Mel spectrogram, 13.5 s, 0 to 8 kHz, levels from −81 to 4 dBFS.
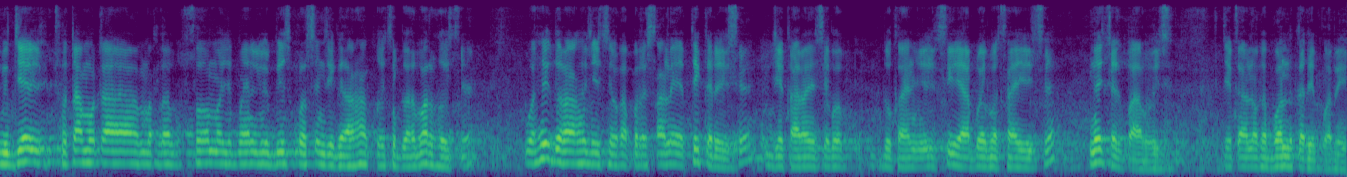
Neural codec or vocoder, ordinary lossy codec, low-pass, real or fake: codec, 24 kHz, 3 kbps, HILCodec; none; 7.2 kHz; fake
